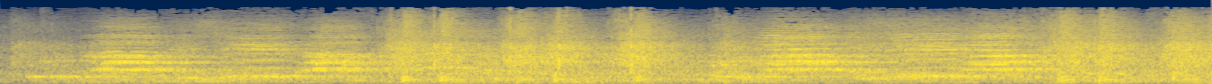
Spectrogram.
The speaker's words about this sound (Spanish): Grito de guerra, ¿eh? De esta chiricota de los pibes.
